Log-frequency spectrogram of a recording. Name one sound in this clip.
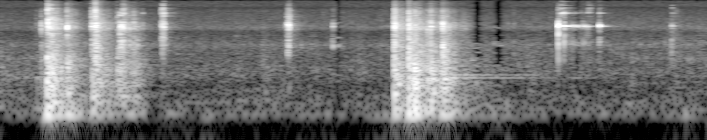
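Hard plastic parts clatter and knock together close by.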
